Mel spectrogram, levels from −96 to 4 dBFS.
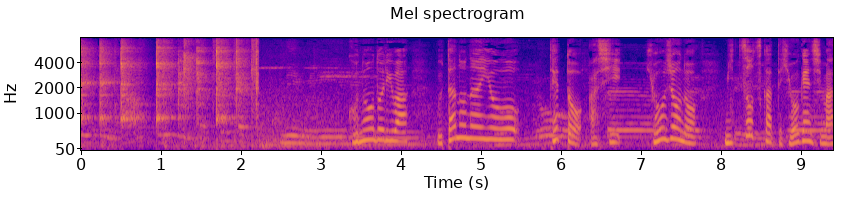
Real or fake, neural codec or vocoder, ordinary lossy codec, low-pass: real; none; none; none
